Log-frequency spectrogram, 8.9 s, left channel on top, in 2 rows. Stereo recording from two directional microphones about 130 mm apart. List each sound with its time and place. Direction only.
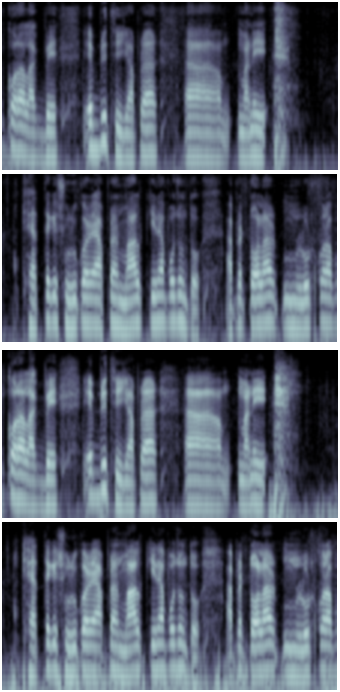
0.0 s speech: 15° left (ahead or behind); by 7.9 s 40° left (ahead or behind)
7.9 s speech: 25° left (ahead or behind)
8.5 s speech: 15° left (ahead or behind)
